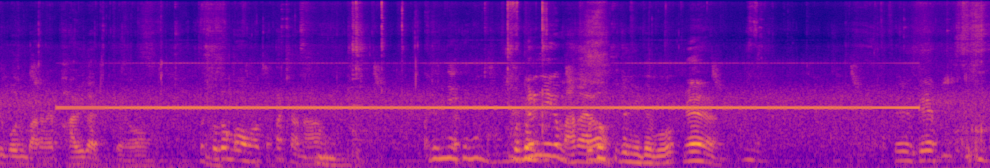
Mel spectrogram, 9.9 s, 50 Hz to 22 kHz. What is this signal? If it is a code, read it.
PSK63 (62.5 baud), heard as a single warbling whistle, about 1850 Hz, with radio static and the noise of a restaurant.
